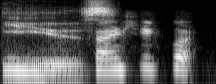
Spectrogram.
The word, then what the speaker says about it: Ys: but I've never played it's not y it's pronounced e oh um spelled I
